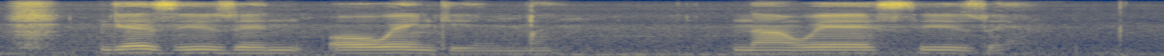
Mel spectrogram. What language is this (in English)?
Xhosa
